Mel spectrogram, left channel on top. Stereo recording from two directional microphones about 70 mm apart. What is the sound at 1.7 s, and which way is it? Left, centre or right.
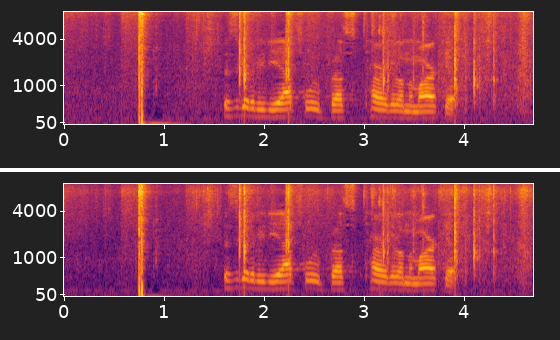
Speech, right.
